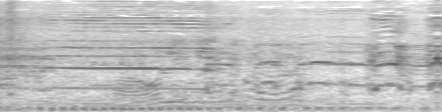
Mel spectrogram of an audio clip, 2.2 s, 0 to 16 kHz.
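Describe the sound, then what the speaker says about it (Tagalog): A 26-month-old Talisayon breeding rooster crows close by, one loud drawn-out harmonic call that trails off into rougher clucking sounds. "Manok na ito mga idol."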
